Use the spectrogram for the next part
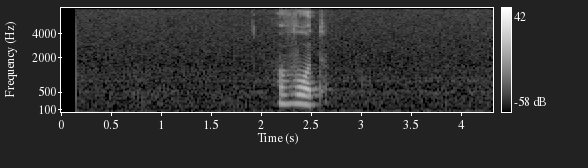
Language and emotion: Russian, neutral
